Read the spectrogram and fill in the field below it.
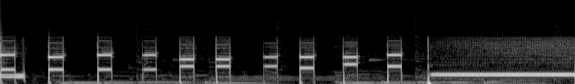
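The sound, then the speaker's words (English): A quick, even run of about ten touch-tone beeps as a phone number is dialed, followed by a steady, continuous tone that holds until the end. No voices are heard. “We're gonna try and get him on the phone. Let's give him a call.”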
